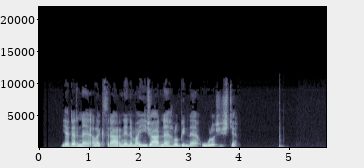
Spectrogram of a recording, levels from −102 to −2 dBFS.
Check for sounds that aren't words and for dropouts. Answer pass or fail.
fail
